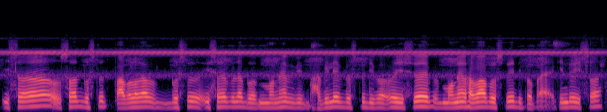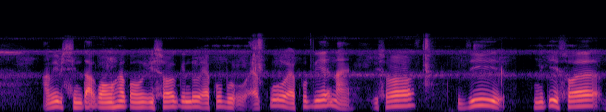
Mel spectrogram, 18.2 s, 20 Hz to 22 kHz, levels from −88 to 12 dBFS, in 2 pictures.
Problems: none marked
